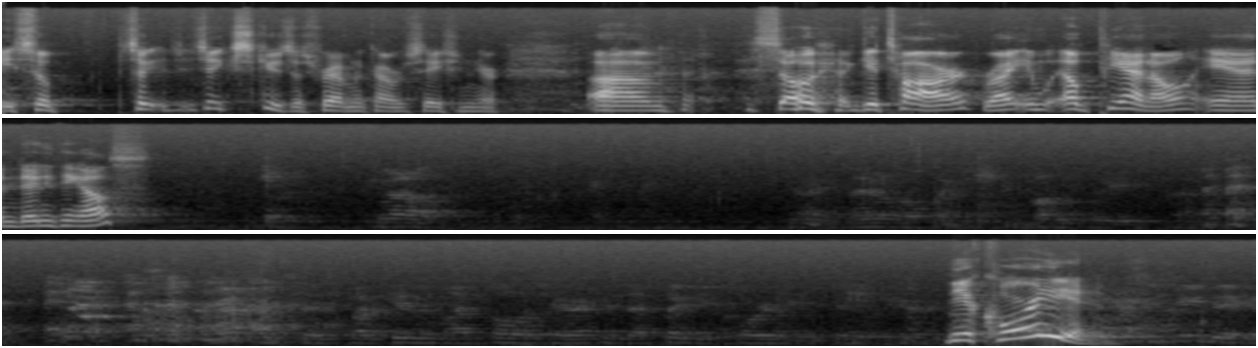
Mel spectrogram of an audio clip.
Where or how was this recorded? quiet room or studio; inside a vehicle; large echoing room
large echoing room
